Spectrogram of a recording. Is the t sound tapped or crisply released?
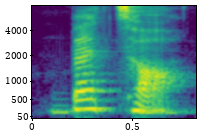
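crisply released. The t is a crisp released t, British style. "no inglês mais britânico, você vai ouvir como?"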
